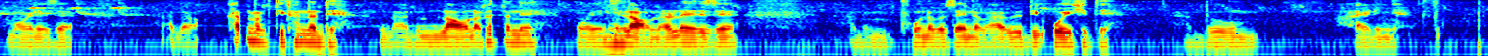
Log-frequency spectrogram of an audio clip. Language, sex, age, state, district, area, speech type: Manipuri, male, 18-30, Manipur, Thoubal, rural, spontaneous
